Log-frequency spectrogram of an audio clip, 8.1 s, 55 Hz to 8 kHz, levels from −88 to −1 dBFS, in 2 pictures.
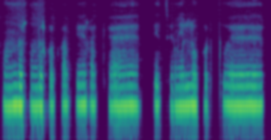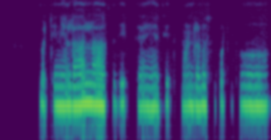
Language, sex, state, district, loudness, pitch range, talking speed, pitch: Rajasthani, female, Rajasthan, Churu, -30 LUFS, 185-195 Hz, 155 wpm, 190 Hz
